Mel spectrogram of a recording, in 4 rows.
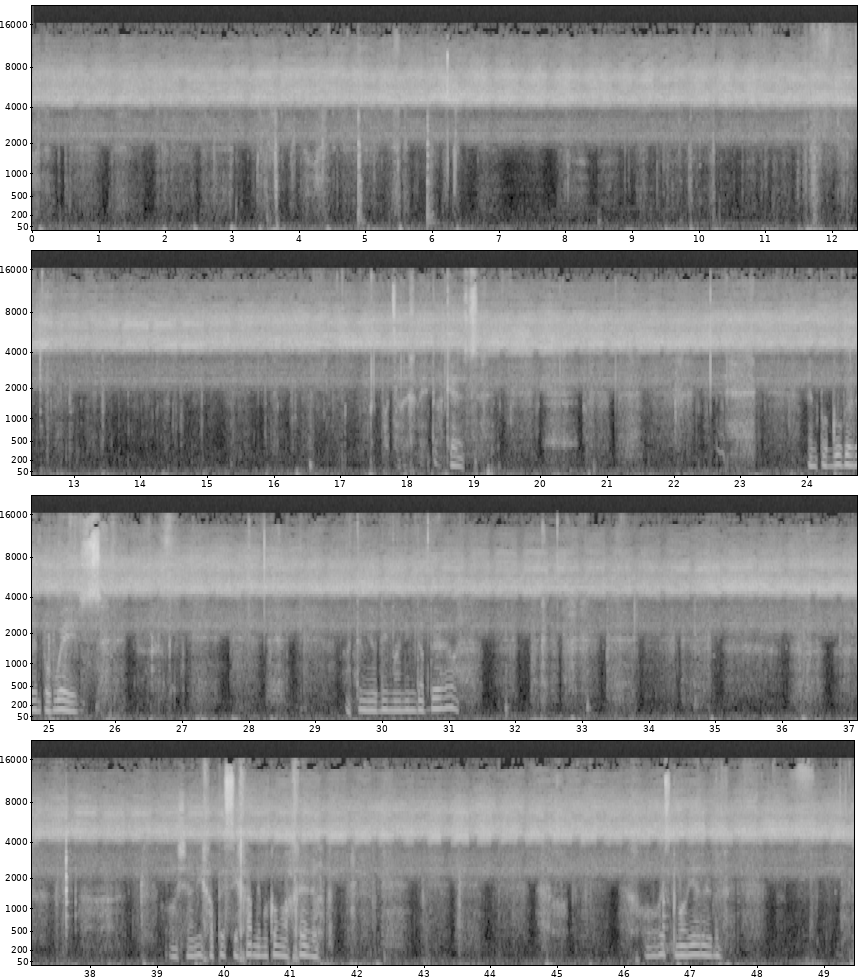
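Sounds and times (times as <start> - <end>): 
scattered footsteps: 0.0 - 6.9, 7.9 - 29.7, 30.6 - 39.0, 41.0 - 49.4
chorus of crickets chirping in a forest at night: 0.0 - 49.4
speech: 18.7 - 19.1, 24.2 - 25.6, 29.6 - 31.3, 39.5 - 41.7, 46.7 - 47.6.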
